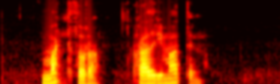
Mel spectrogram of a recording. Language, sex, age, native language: Icelandic, male, 30-39, Icelandic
